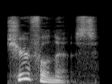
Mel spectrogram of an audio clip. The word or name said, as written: cheerfulness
